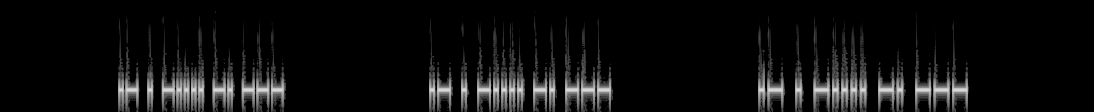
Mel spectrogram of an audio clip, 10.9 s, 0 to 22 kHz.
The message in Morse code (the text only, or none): AE6NO AE6NO AE6NO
